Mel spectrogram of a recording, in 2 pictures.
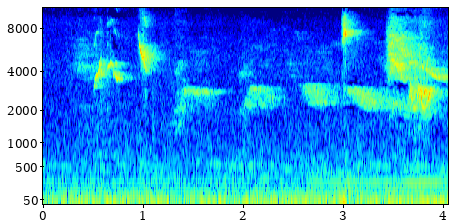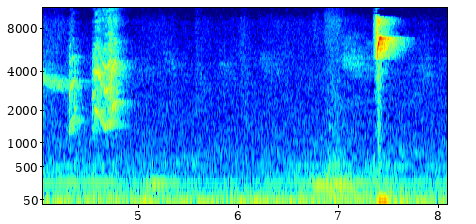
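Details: Female papa-capim seedeater calling to stimulate the male: scattered short, sharp chirps and brief high squeaky notes, with a few thin whistled slurs between them, in a quiet indoor setting.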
